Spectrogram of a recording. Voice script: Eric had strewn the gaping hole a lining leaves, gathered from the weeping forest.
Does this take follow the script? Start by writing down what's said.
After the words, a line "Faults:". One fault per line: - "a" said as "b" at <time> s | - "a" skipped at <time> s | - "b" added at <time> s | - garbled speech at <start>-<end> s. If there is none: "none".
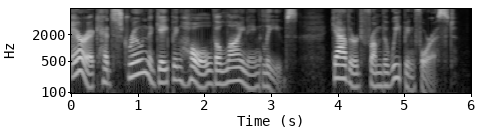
Eric had strewn the gaping hole a lining leaves, gathered from the weeping forest.
Faults:
none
